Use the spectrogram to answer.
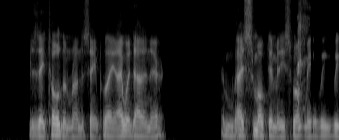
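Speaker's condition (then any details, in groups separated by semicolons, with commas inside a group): Parkinson's disease; ping pong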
